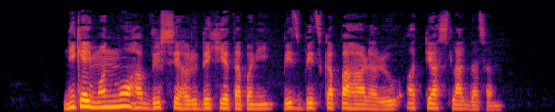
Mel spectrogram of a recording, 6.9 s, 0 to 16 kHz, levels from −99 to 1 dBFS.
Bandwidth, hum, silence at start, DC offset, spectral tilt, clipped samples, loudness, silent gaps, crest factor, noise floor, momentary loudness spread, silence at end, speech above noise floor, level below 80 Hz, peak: 11 kHz; none; 0.8 s; under 0.1%; -6.5 dB/octave; under 0.1%; -23 LUFS; none; 20 dB; -84 dBFS; 11 LU; 0.7 s; 62 dB; -68 dBFS; -4 dBFS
